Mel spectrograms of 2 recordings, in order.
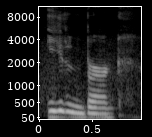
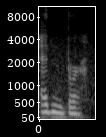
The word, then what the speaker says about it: Edinburgh: so many people say, they read it and they say Edinburgh, but it's Edinburgh.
